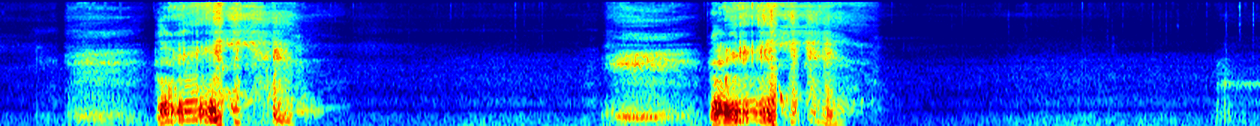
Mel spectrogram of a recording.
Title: sneezing fit in front of pit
